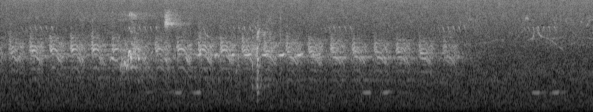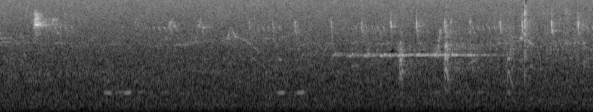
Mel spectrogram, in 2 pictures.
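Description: Birds calling: a fast chattering call for the first four seconds or so, then a short steady whistle and a run of quick, high chirps near the end.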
